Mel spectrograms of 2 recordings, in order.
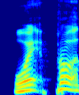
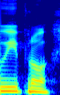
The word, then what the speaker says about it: W-PRO: wpro atau w Pro dibacanya apa nih wipro wipro wipro Oh wipro wepro tapi ditulisnya ya oke dibacanya wipro apa sih wepro atau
